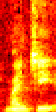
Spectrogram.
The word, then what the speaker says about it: Ranjeet: there obviously and um film director and writer renji s and i hope i got that right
